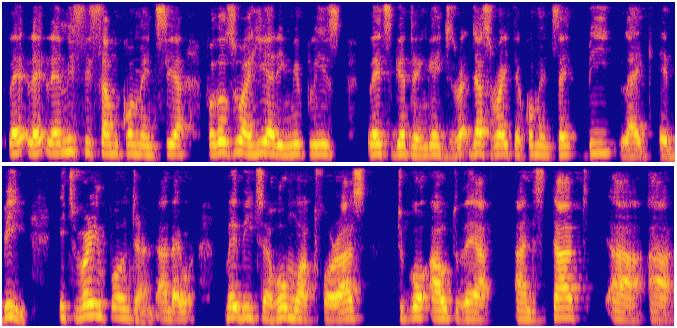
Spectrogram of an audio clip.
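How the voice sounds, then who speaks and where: A man hosting a live-streamed talk, urging viewers to comment in an animated way. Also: a little high. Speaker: host. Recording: dull lo-fi sound.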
